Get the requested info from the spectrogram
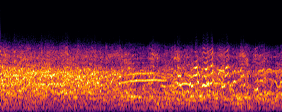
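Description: Studio audience laughing loudly and without a break at a comedy punchline, a crowd of laughs with single voices standing out. It eases slightly near the end. The sound is on a narrow-band old radio recording.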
